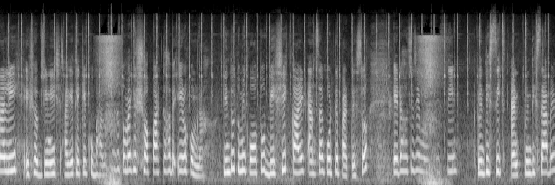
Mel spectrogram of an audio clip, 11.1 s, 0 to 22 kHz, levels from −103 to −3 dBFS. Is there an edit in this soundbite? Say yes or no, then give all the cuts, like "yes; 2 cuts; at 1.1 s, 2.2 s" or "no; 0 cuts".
yes; 2 cuts; at 2.2 s, 8.8 s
